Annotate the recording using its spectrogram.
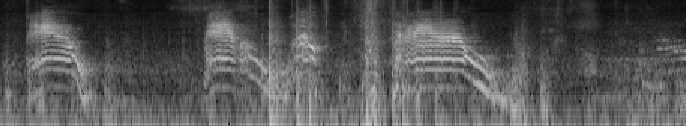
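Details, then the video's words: Baby cat meowing three times, each call arching up then sliding down, the last the longest and loudest, with faint clicks and rustling between calls. "Baby Cat"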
